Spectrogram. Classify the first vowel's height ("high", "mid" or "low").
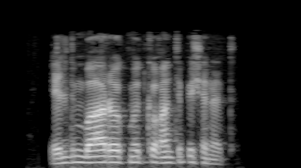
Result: mid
